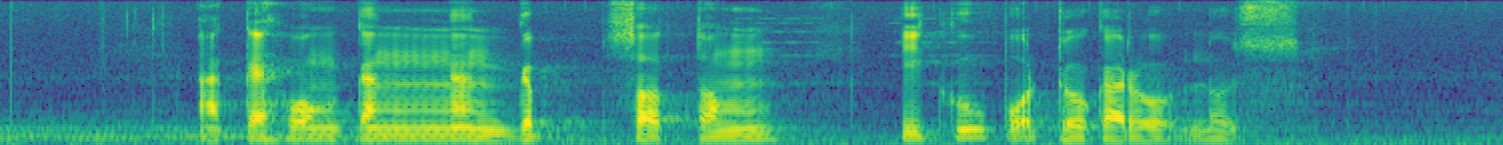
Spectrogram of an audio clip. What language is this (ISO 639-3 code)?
jav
